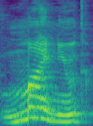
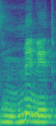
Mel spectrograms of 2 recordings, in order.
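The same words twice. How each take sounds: First: It is said as the word meaning very small. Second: It is said as the word for sixty seconds. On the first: It means very small. "which simply speaks to small" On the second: It refers to a unit of time. "which speaks to the time"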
